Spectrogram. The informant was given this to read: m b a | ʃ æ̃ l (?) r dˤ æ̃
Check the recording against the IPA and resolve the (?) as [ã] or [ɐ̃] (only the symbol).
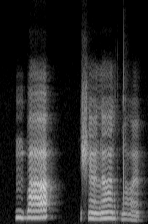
ã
